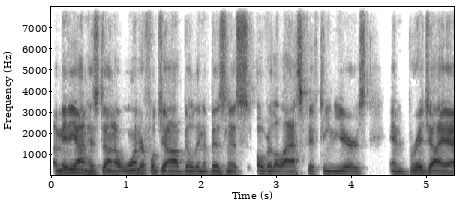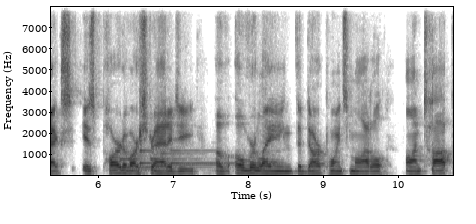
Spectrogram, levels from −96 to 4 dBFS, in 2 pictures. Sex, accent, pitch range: male, American, 100-115 Hz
